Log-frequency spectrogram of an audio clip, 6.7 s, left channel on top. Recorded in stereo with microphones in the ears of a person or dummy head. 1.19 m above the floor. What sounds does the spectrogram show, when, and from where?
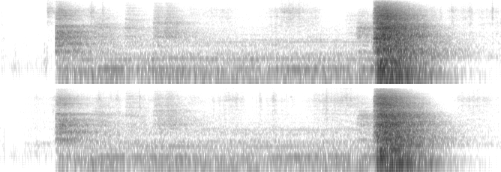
0.7 s a door slam: 25° left (ahead or behind), 1.4 m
